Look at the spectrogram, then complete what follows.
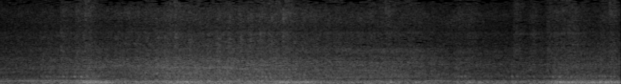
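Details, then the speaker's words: Honda Scoopy ESP injection scooter, hard to start and stalling, with borrowed battery: engine note rises and falls every second or so instead of settling, an unstable surging idle; pressure reading weak and needle fluctuating. "ya lah ini ya stasionernya naik turun mesinnya ya di sini untuk tekanannya lemah"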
